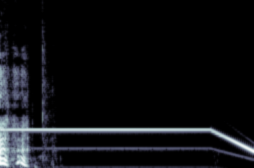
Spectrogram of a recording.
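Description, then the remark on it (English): A brief burst of sound gives way to a steady, unbroken high electronic tone like a heart monitor flatlining, held for about two seconds before it bends sharply downward in pitch. “Beep. Flatline.”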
